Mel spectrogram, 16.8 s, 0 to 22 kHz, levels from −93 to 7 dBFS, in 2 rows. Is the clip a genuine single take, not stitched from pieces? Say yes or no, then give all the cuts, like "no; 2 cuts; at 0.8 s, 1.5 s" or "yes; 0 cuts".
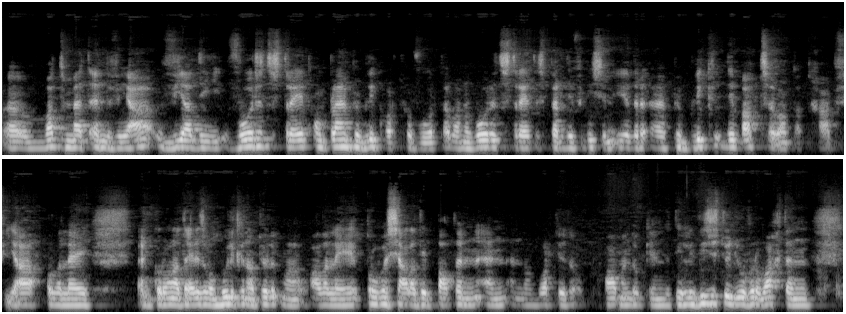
yes; 0 cuts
